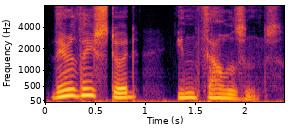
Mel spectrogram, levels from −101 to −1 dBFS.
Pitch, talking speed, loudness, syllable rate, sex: 150 Hz, 125 wpm, -16 LUFS, 3.8 syllables/s, male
